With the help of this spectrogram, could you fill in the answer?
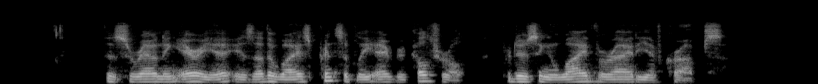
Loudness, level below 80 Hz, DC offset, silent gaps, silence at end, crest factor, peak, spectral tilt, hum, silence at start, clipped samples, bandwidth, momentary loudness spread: -26 LUFS; -68 dBFS; under 0.1%; 4.68-4.79 s, 4.90-5.03 s, 6.97-7.03 s; 0.95 s; 18 dB; -8 dBFS; -5.5 dB/octave; none; 1.05 s; under 0.1%; 7.6 kHz; 10 LU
